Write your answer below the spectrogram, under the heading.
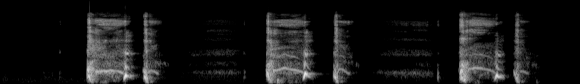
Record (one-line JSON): {"three_cough_length": "5.8 s", "three_cough_amplitude": 32391, "three_cough_signal_mean_std_ratio": 0.33, "survey_phase": "beta (2021-08-13 to 2022-03-07)", "age": "18-44", "gender": "Female", "wearing_mask": "No", "symptom_runny_or_blocked_nose": true, "symptom_sore_throat": true, "symptom_fatigue": true, "symptom_headache": true, "symptom_other": true, "symptom_onset": "7 days", "smoker_status": "Never smoked", "respiratory_condition_asthma": false, "respiratory_condition_other": false, "recruitment_source": "Test and Trace", "submission_delay": "1 day", "covid_test_result": "Positive", "covid_test_method": "RT-qPCR", "covid_ct_value": 13.8, "covid_ct_gene": "ORF1ab gene", "covid_ct_mean": 14.1, "covid_viral_load": "25000000 copies/ml", "covid_viral_load_category": "High viral load (>1M copies/ml)"}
